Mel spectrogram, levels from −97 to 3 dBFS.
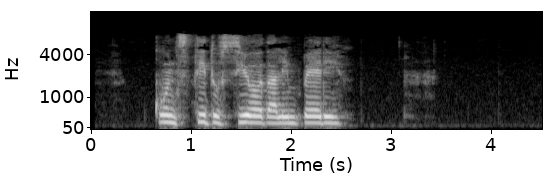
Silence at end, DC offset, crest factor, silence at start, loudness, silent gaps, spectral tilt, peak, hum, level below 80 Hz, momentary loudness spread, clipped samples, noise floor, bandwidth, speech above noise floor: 2 s; under 0.1%; 16 dB; 0.65 s; -16 LUFS; none; -5 dB/octave; -2 dBFS; none; -60 dBFS; 6 LU; under 0.1%; -73 dBFS; 8 kHz; 57 dB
